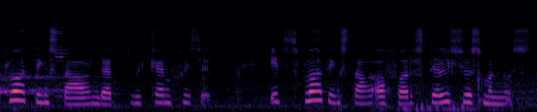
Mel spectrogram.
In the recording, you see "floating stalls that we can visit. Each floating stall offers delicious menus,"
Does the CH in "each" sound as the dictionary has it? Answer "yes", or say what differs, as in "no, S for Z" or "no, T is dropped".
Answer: no, S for CH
